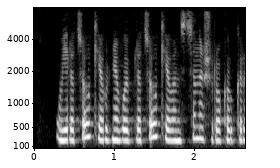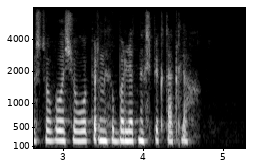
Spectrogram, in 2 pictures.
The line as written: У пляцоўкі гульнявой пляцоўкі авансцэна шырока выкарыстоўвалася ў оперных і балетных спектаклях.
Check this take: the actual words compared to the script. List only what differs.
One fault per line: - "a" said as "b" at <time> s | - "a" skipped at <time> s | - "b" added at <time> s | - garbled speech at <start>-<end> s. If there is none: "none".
none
